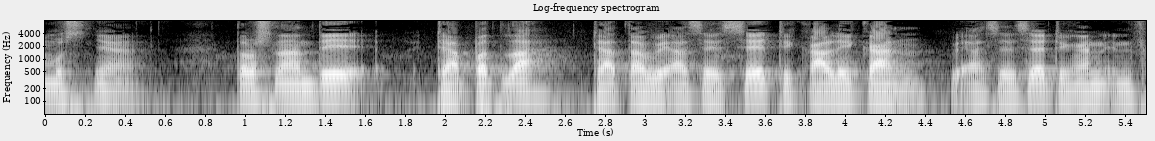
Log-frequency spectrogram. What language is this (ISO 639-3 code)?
ind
